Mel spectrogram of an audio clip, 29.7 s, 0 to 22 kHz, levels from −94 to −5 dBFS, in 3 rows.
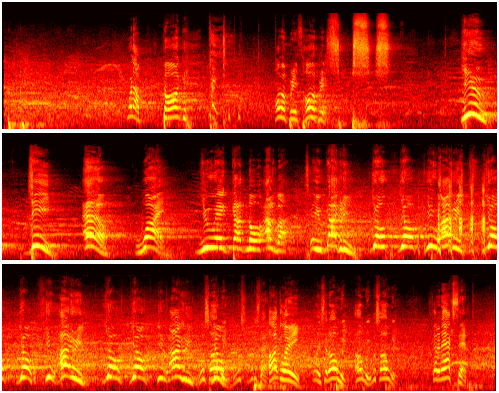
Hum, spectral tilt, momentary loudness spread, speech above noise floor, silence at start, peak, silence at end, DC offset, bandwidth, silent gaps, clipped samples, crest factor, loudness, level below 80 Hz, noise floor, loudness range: none; -3.5 dB/octave; 17 LU; 27 dB; 0 s; -10 dBFS; 0.05 s; under 0.1%; 16 kHz; none; under 0.1%; 20 dB; -27 LUFS; -52 dBFS; -54 dBFS; 6 LU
